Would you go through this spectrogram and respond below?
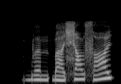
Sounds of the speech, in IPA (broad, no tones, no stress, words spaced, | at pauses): bəːnɓa ɕau̯sˤɛi̯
